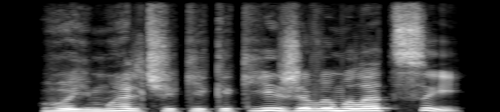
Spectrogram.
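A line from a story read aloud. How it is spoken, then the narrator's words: Exclaiming. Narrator (Russian): Воскликнула она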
